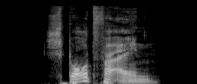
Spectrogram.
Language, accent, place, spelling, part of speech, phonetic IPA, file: German, Germany, Berlin, Sportverein, noun, [ˈʃpɔʁtfɛɐ̯ˌʔaɪ̯n], De-Sportverein.ogg
- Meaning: sports team, sports club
